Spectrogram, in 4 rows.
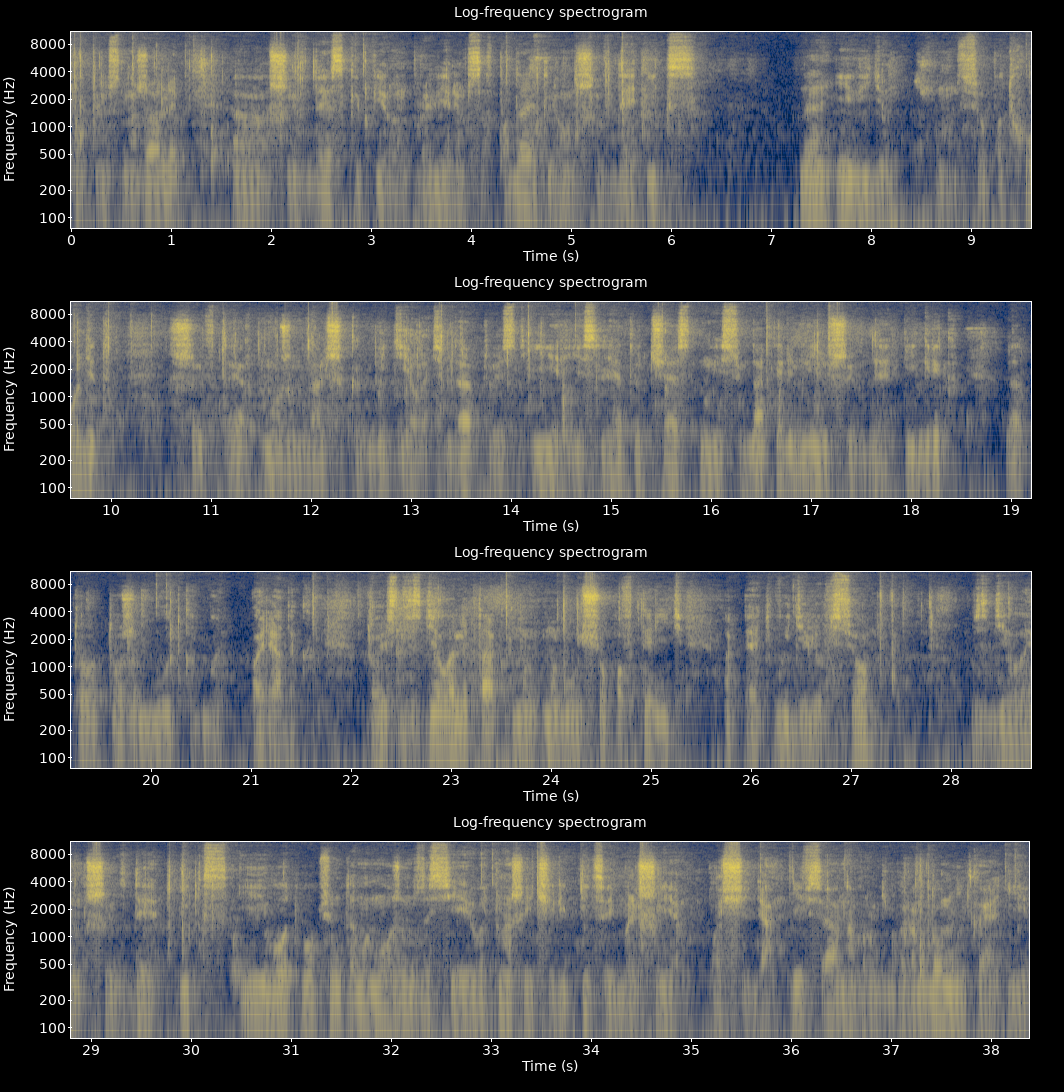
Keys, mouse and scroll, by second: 0.8 shift+middle click, 2.1 shift+d, 5.0 shift+d, 10.1 shift+middle click, 11.1 shift+r, 11.5 shift+r, 12.9 ctrl+z, 13.3 ctrl+z, 14.2 ctrl+z, 14.8 click, 17.0 shift+d, 21.8 shift+middle click, 24.1 shift+r, 25.2-26.4 drag, 27.3 ctrl+KP_Add, 29.0 shift+middle click, 29.8 shift+d, 33.9 shift+r, 34.5 shift+r, 35.8 click, 37.2 Delete.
